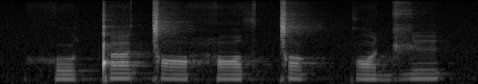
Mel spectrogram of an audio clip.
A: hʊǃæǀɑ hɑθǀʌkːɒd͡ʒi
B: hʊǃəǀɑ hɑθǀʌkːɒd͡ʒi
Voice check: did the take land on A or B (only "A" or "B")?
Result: A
